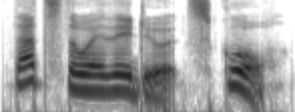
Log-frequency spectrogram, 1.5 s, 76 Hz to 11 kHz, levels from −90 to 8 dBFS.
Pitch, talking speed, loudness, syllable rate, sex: 215 Hz, 285 wpm, -16 LUFS, 5.3 syllables/s, female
